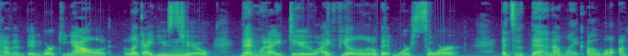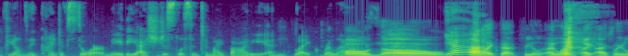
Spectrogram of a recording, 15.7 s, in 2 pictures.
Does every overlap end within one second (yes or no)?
yes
